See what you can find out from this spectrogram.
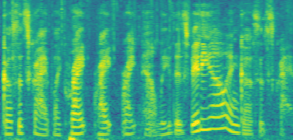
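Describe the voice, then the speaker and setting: A woman's voice: deep voice, very animated, moderate pace, creaky, darkish tone, a little hiss or hum. A woman creator chatting casually and effusively to her viewers, close on the microphone. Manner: effusive, enthusiastic. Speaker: ASMR creator. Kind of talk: casual thank-you chat to viewers. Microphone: close microphone on an arm.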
